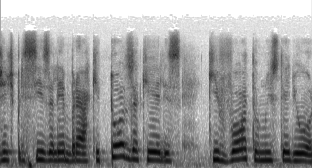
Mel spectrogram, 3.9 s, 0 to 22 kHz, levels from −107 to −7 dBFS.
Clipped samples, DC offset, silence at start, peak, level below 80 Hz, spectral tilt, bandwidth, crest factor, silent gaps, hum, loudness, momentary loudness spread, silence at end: under 0.1%; under 0.1%; 0 s; -4 dBFS; -38 dBFS; -5 dB/octave; 10 kHz; 12 dB; none; none; -16 LUFS; 5 LU; 0 s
